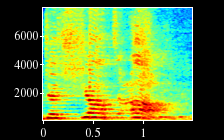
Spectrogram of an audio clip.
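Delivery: loud, slow, furious shout; full angry yell at the servant; shouted order. Acted. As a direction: bark it at him to shut up. Bill collector snaps at servant.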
